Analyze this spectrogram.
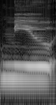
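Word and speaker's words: mu: said Mew it's called Mew and you pronounce it like the kitties meow so we pronounce it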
